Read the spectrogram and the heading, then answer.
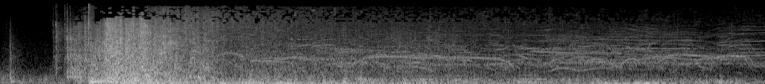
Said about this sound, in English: As they were carting him away, the roof of the Red Pig got ripped off.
